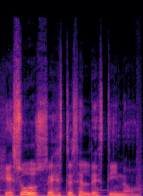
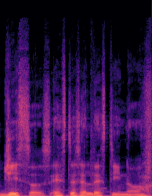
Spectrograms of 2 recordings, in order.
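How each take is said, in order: First: It sounds like a religious Spanish-speaking lady. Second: Jesus is said like an American gringo.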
